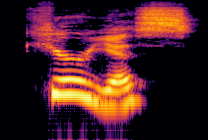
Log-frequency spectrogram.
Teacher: Curious, I'm pronouncing that as 2 syllables.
